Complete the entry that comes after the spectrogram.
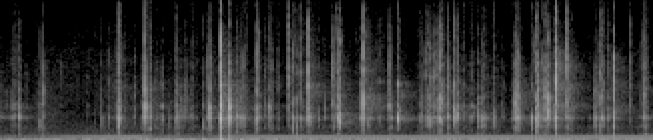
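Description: A solid blue bar of soap held in the hands is aggressively scratched with long nails, giving a dense run of quick, bright, crackly scrapes. A steady low hum runs underneath, and one sharper, louder click stands out just before the two-second mark.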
